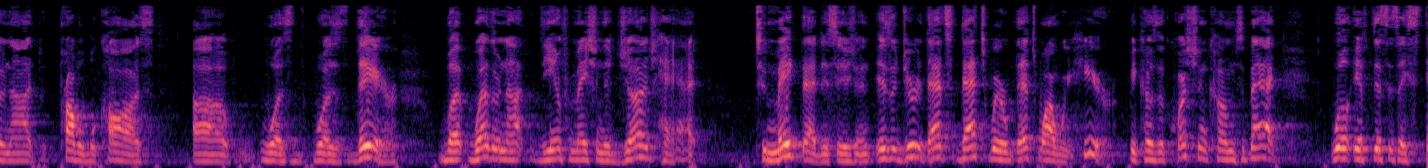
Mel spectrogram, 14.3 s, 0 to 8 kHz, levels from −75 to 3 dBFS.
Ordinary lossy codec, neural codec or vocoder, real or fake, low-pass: MP3, 32 kbps; vocoder, 44.1 kHz, 128 mel bands every 256 samples, BigVGAN v2; fake; 7.2 kHz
